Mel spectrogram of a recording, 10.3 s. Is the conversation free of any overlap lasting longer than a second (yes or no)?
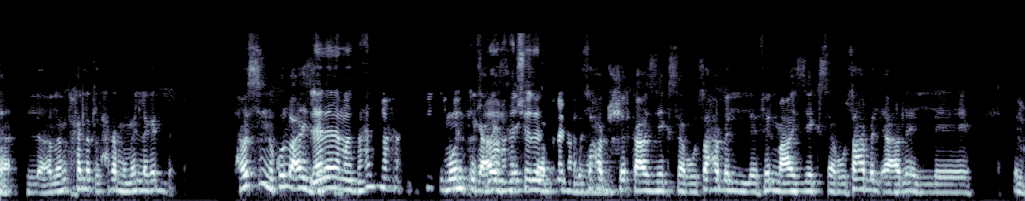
no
